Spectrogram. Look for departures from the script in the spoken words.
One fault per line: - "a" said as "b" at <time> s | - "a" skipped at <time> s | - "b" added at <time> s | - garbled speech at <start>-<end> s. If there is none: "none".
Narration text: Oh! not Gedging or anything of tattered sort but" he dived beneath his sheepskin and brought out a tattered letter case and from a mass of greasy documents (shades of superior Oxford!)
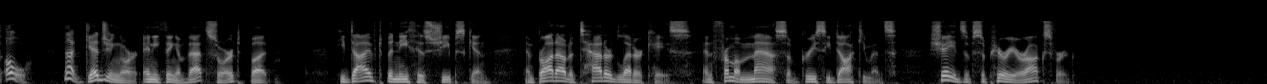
- "tattered" said as "that" at 1.9 s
